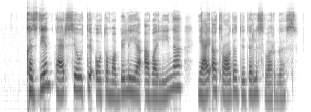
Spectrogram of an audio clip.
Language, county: Lithuanian, Utena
